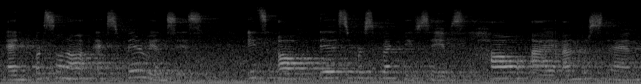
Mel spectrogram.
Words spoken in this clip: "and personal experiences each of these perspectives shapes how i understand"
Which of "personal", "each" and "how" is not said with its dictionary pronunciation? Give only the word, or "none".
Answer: each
